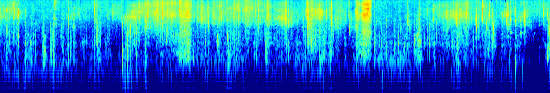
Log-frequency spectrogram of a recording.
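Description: Close-miked chewing of a bite of purple-rice bread, with the crinkle of a thin disposable plastic glove as the gloved hand handles the food. The sounds come as faint, scattered crackles and rustles.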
